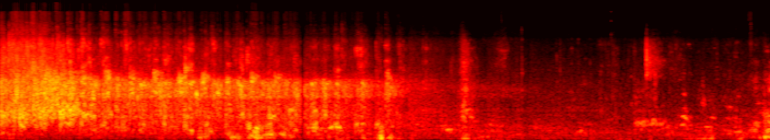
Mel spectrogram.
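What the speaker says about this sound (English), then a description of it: "That clap was for Professor Ahmad Adamu." A round of applause from an audience at an end-of-year get-together, loud at the start and tapering off after about six seconds, followed by scattered murmurs and a few stray claps.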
